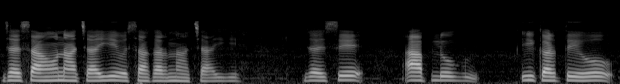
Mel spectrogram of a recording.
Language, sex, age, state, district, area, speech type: Urdu, female, 60+, Bihar, Darbhanga, rural, spontaneous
